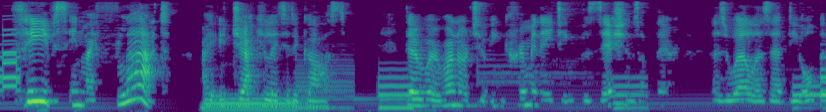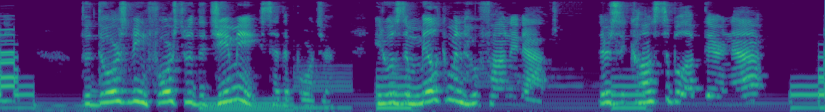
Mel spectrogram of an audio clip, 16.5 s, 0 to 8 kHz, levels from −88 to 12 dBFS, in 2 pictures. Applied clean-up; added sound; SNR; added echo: classical method spectral subtraction.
